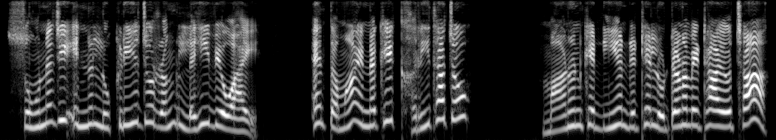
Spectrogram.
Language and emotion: Sindhi, angry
